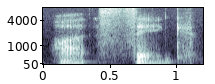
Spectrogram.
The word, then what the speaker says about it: þig: Here we have the thorn, which is devoiced. So it's like thunder, thig.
